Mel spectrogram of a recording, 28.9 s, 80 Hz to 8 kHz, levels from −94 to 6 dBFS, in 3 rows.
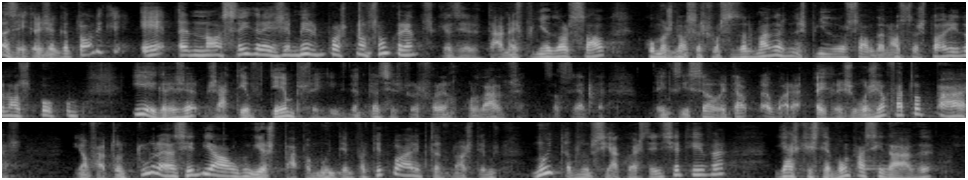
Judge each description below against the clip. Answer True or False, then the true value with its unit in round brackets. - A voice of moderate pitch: True (180 Hz)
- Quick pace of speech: True (205 wpm)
